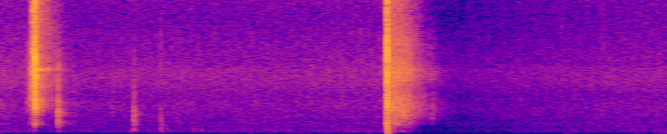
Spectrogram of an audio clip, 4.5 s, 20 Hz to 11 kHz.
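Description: Fort-12G 9 mm P.A.K. gas pistol firing Teren-3 gas cartridges: a sharp report about a quarter second in, two faint clicks near one second, then a louder report about two and a half seconds in. The shots are weak gas-cartridge shots that fail to cycle the slide.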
